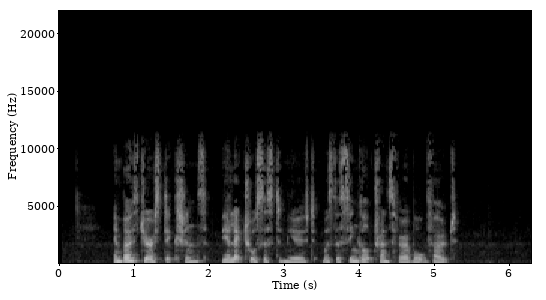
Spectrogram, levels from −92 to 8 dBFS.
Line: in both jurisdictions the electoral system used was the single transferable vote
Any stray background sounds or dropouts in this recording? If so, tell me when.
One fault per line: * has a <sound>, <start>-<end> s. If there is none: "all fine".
all fine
